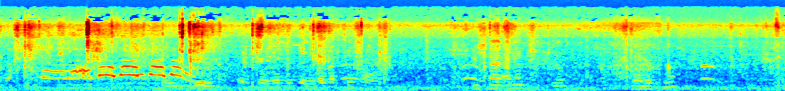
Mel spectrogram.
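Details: Baby monkey Leo cries in quick runs of short, wavering, tonal squeals, loudest and densest in the first two seconds, then softer scattered whimpers over a steady hiss with faint clicks.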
